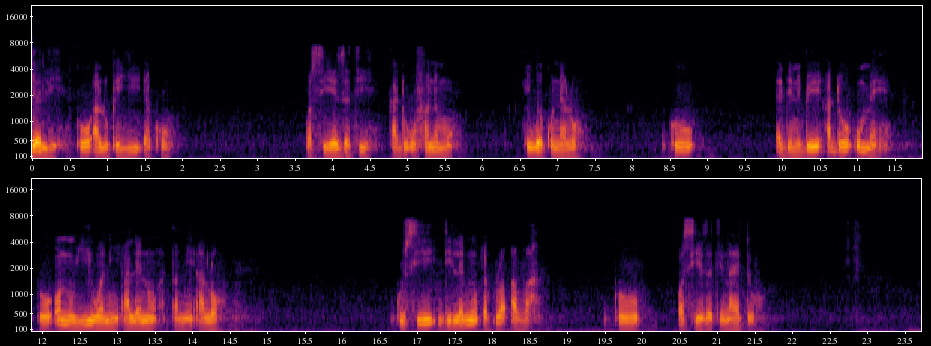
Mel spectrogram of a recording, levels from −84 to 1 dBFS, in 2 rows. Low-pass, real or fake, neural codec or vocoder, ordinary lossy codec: 7.2 kHz; real; none; Opus, 16 kbps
